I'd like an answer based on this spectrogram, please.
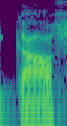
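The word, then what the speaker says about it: calf: सॉ the date काल्व देखो काल्व लिखा है पढ़ते काफ है एल इसमें साइलेंट होता है मतलब बछिया इसका मतलब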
